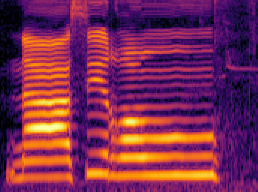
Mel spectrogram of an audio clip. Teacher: یہاں پر غنہ کرنے کے ساتھ ساتھ ادغام بھی ہو رہا ہے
